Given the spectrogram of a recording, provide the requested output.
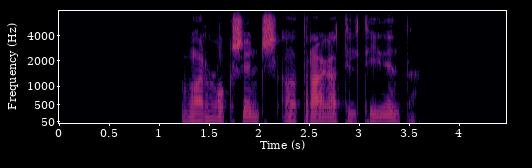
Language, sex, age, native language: Icelandic, male, 60-69, Icelandic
